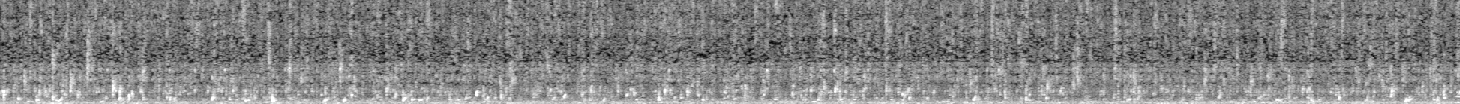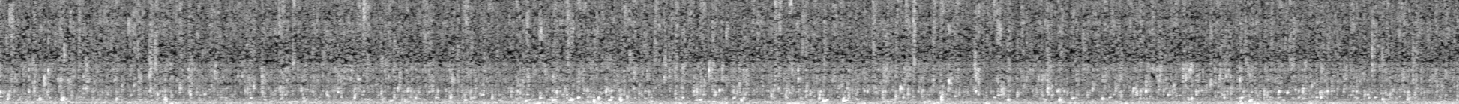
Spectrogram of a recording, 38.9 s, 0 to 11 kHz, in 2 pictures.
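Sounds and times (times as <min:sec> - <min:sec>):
water trickling and splashing: 0:00.0 - 0:38.9.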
